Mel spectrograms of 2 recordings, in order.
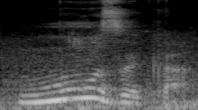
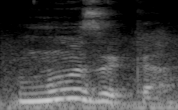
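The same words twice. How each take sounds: The two takes are said the same way.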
